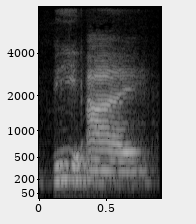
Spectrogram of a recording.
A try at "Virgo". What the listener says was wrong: V-I-R. You said Vigro.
